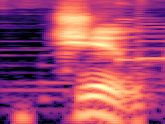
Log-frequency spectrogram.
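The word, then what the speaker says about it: dew: worried about the um the way that we pronounce the the word d e w in this country is pronounced Jew uh so I just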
